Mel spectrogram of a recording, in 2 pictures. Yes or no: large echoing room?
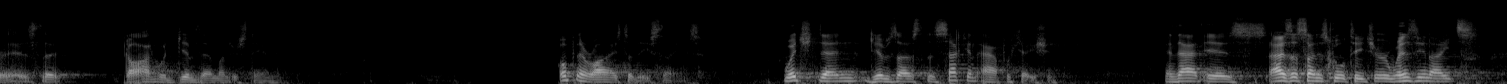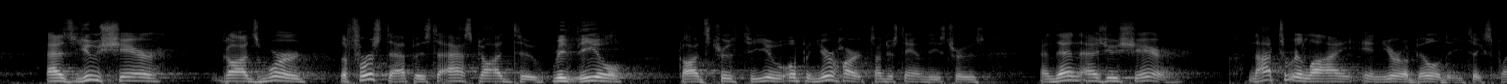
yes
